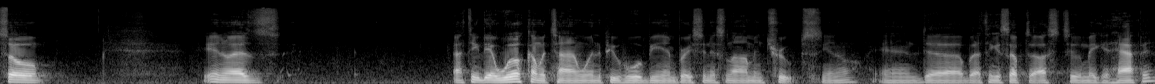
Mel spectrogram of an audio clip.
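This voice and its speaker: A man with an American accent and a very deep, low voice, dark and mellow in tone, at a moderate pace with long, frequent pauses. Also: fairly even intonation. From US Northeast, Newark, New Jersey. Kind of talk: interview testimony. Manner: casual, many filler words.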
